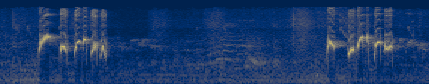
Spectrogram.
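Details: Red-whiskered bulbul in a cage giving the double-note old-forest song used to train birds in the morning; two loud bursts of rapid whistled, bouncing notes, separated by a few seconds of faint background chatter.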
